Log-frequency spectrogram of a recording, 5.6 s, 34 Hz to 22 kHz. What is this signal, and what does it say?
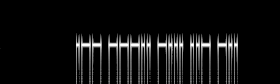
Morse code, heard as a keyed tone, about 22 wpm, 700 Hz. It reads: W8BUD
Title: Call Signs Repeated 3x - 22wpm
